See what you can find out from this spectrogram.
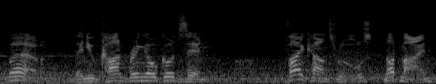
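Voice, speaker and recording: A man's voice: on the high side, lively intonation, unhurried, background noise. A man playing an officious harbour master, curt and dismissive, in a video game. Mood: bored, irritated. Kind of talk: video game dialogue acting.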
